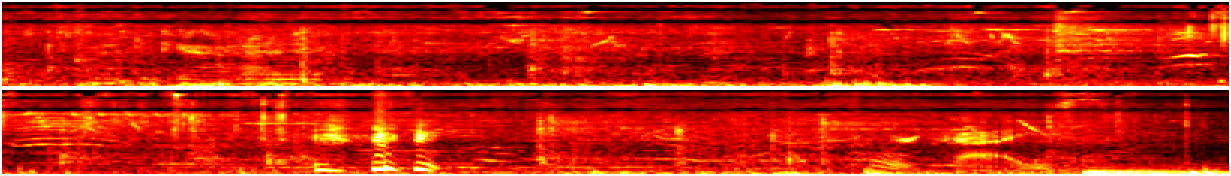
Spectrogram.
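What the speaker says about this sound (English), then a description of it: "So the horses come up here and get a drink." Horses on Mackinac Island walking with clip-clopping hooves, faint and mixed under nearby talking and children's voices in an outdoor town setting.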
